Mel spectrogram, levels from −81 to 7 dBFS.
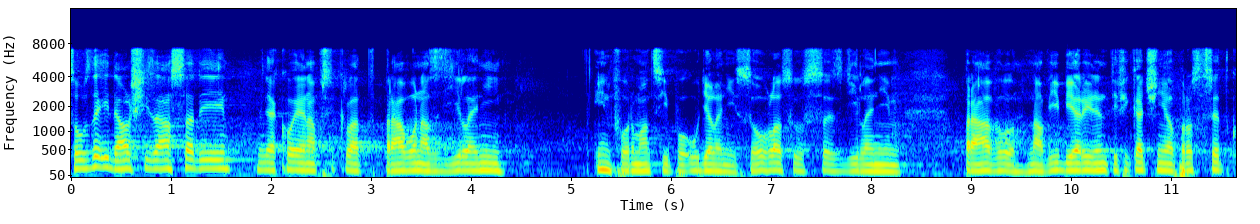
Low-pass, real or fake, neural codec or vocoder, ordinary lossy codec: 7.2 kHz; real; none; AAC, 96 kbps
